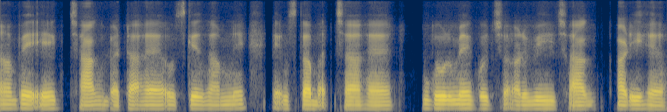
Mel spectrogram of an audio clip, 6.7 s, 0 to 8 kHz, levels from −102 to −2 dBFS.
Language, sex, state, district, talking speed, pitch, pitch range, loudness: Hindi, male, Delhi, New Delhi, 170 wpm, 100 Hz, 100-105 Hz, -20 LUFS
